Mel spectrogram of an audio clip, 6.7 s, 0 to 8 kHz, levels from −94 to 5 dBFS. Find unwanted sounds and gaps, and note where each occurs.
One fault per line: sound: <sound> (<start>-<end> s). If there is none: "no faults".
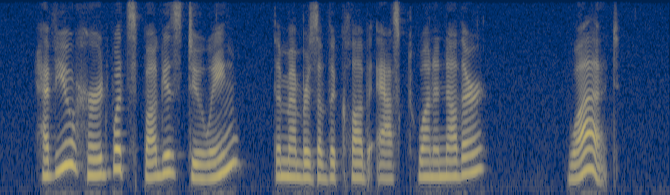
no faults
